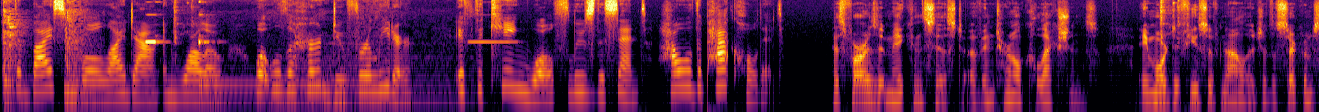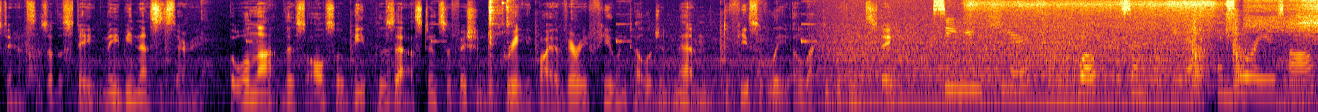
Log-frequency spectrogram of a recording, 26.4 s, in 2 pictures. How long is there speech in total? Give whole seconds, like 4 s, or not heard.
26 s.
